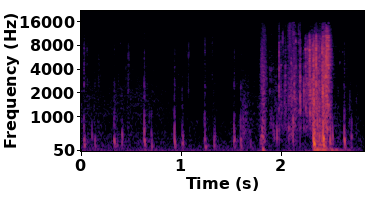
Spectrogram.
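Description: Quick footsteps tap on hard ground.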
